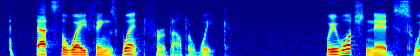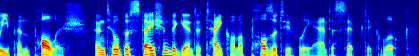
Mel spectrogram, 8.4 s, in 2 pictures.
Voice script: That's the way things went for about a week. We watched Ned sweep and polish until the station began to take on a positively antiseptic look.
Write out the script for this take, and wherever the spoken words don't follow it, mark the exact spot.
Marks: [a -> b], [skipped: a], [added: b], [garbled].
That's the way things went for about a week. We watched Ned sweep and polish until the station began to take on a positively antiseptic look.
